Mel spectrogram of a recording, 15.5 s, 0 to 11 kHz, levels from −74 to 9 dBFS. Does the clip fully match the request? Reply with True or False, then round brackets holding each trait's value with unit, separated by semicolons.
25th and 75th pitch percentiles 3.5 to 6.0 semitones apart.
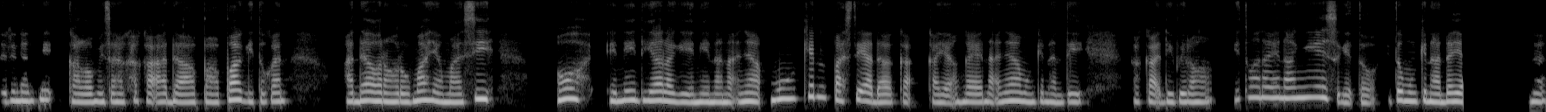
False (2.8 semitones)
